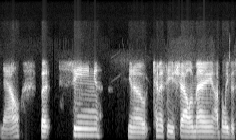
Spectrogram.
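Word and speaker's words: Timothée Chalamet: response to it now but seeing you know timothy chalamet i believe is how his name is pronounced no one knows yeah i think he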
